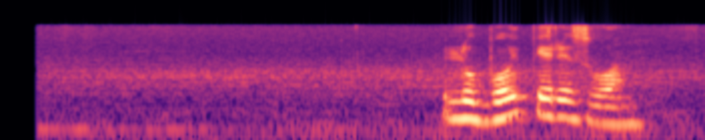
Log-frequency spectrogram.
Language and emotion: Russian, neutral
